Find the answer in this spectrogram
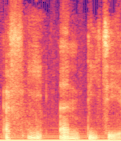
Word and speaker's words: Fendt: It's like FENDT. Is that how you pronounce it? It's a brand. Yeah, look. You got ACGO. Oh, FENDT. Yeah. It's Fend. It's Fend. Fend. The T is actually silent.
